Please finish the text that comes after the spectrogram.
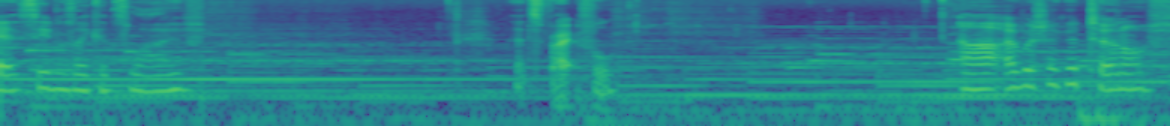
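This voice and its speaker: A sniffly young woman with a New Zealand accent talks in an unhurried, drawn-out way on a home livestream. She is chatty and self-deprecating, laughing at herself between bits of reading, at a middle pitch. Music plays clearly behind her. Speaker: livestreamer reading a book aloud. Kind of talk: casual livestream chat and book reading.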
